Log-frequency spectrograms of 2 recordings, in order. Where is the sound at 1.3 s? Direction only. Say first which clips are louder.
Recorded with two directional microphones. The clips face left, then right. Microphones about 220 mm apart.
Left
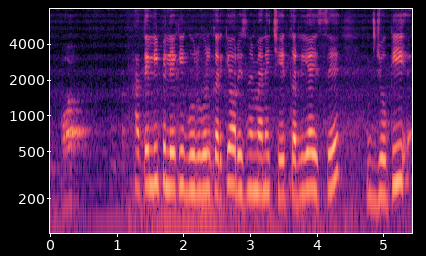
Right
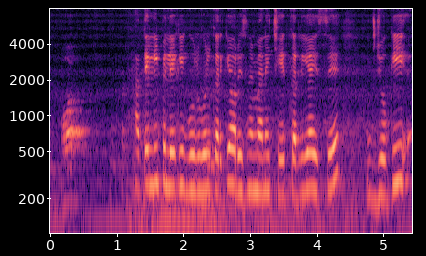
Left 3 dB; 15° left (ahead or behind).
